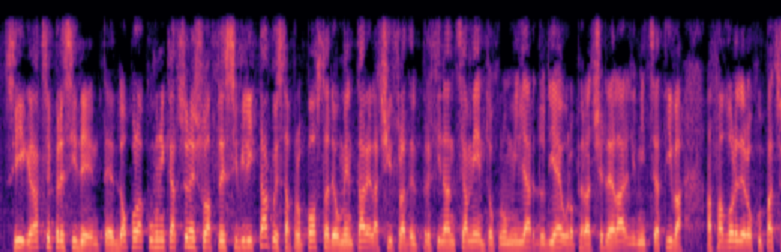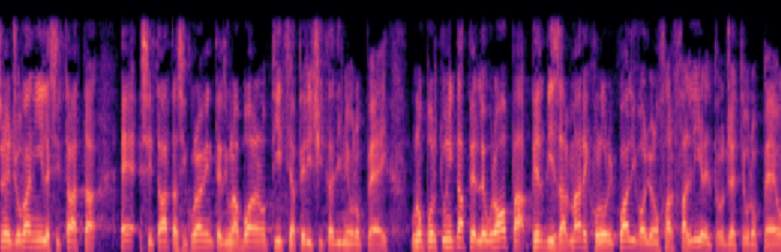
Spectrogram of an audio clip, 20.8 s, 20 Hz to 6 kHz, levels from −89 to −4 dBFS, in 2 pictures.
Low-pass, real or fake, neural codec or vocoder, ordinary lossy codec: 5.4 kHz; fake; codec, 16 kHz, 4 kbps, X-Codec, WavLM features, trained on Multilingual LibriSpeech; none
